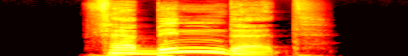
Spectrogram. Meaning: inflection of verbinden: 1. third-person singular present 2. second-person plural present 3. second-person plural subjunctive I 4. plural imperative
- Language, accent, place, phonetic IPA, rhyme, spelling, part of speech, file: German, Germany, Berlin, [fɛɐ̯ˈbɪndət], -ɪndət, verbindet, verb, De-verbindet.ogg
